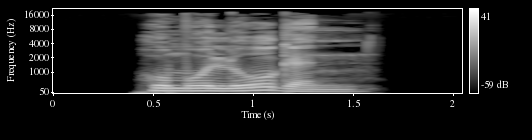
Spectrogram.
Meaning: inflection of homolog: 1. strong genitive masculine/neuter singular 2. weak/mixed genitive/dative all-gender singular 3. strong/weak/mixed accusative masculine singular 4. strong dative plural
- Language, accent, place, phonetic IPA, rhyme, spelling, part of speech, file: German, Germany, Berlin, [ˌhomoˈloːɡn̩], -oːɡn̩, homologen, adjective, De-homologen.ogg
